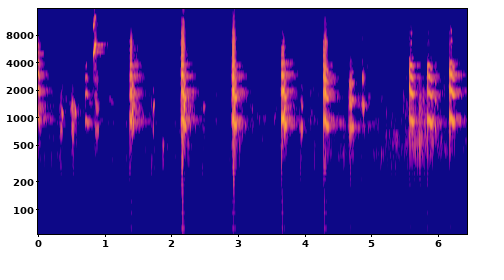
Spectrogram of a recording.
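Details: Eurasian coot calls used as a decoy sound: short, nasal, harmonic notes given singly or in quick pairs, loud bursts spaced about every half second to second with softer notes between.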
